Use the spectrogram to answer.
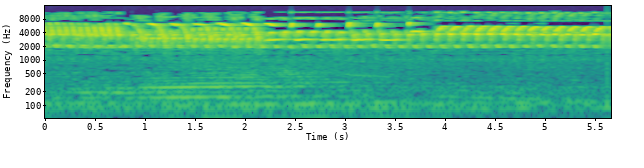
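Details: Timbrado canaries from a 2009 team in Greece: stuttering, bubbly trills with clipped high notes, ending in evenly repeated upswept pulses; a faint low hum sounds briefly early on.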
